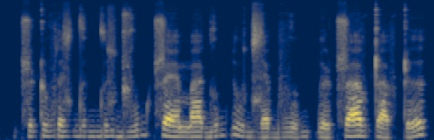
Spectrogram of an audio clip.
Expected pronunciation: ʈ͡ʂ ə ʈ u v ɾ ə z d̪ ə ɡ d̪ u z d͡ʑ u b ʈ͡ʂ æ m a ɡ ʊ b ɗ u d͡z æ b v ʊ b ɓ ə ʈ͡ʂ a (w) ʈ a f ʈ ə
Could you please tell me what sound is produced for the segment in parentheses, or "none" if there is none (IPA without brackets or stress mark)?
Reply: v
